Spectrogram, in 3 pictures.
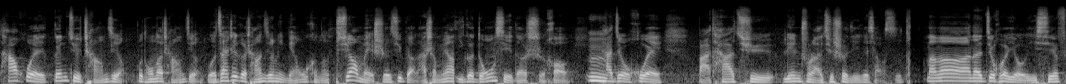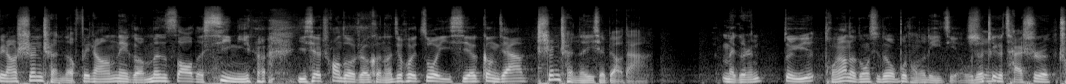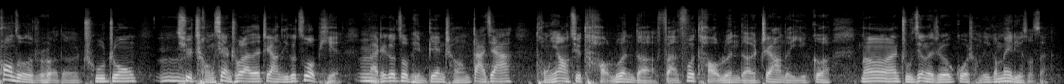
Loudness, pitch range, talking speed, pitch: -18 LUFS, 105-145 Hz, 350 characters per minute, 130 Hz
